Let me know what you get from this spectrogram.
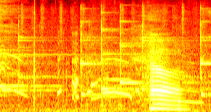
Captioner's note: laughter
